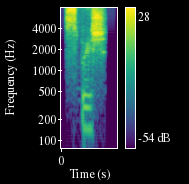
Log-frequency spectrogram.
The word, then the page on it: swish: Indian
